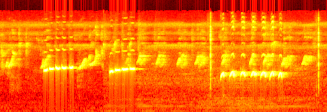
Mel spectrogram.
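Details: White-rumped shama in varied, fighting-style song: a run of five clear repeated whistled notes, a second shorter whistled run, then six more even whistled notes over soft chirps and background hiss.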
